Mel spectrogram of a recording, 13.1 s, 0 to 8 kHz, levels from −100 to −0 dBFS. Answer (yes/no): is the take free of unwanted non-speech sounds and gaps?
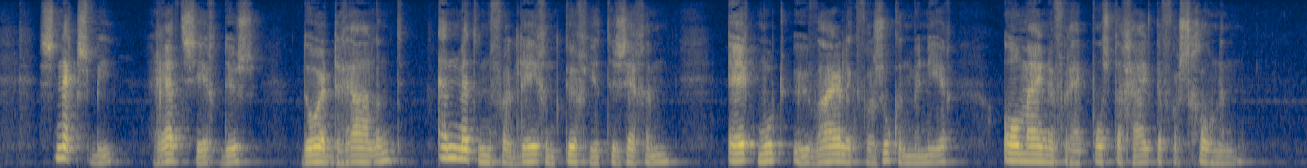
yes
